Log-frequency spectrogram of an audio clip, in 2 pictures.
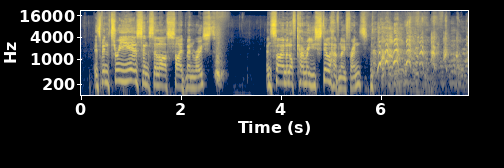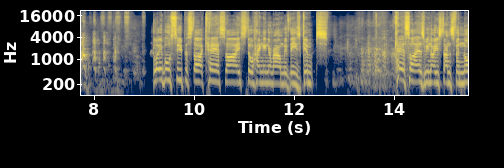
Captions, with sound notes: - It's been three years since the last Sidemen Roast. And Simon, off-camera you still have no friends. [people in room laughing] Global superstar, KSI, still hanging around with these gimps. [audience laughing] KSI, as we know, stands for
